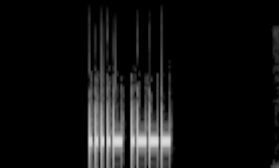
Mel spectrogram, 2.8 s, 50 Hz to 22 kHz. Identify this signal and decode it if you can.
Morse code, heard as a keyed tone, about 42 wpm, 700 Hz. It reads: 4J
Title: Two Challenging Letter-Number Combinations 40wpm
